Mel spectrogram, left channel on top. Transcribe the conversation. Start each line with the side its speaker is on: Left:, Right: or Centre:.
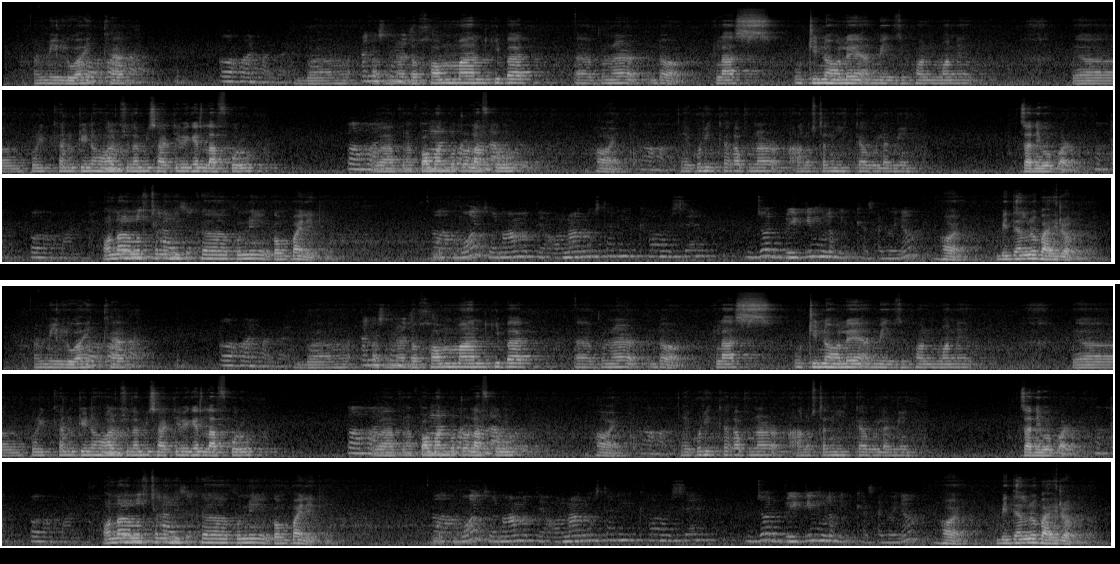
Right: আমি লোৱা শিক্ষা
Left: অ হয় হয় অ হয় হয় হয়
Right: বা
Left: আনুষ্ঠানিক
Right: আপোনাৰ দশমমান
Left: শিক্ষা বুলি কোৱা
Right: কিবাত আপোনাৰ দ ক্লাছ উত্তীৰ্ণ হ'লে আমি যিখন মানে আ পৰীক্ষাত উত্তীৰ্ণ
Left: হয়
Right: হোৱাৰ পিছত আমি চা টিফিকেট লাভ কৰোঁ।
Left: অ হয়
Right: বা
Left: আমি
Right: আপোনাক প্ৰমাণ পত্ৰ লাভ কৰোঁ,
Left: কৰো
Right: হয়
Left: অ হয়
Right: সেইবোৰ শিক্ষাক আপোনাৰ আনুষ্ঠানিক শিক্ষা বুলি আমি জানিব পাৰোঁ।
Left: অ অ হয়।
Right: অনা
Left: সেই
Right: - আনুষ্ঠানিক
Left: শিক্ষাৰ
Right: শিক্ষা আপুনি গম পায় নেকি? অলপমান
Left: আ মই জনা মতে অনা আনুষ্ঠানিক শিক্ষা হৈছে য'ত বৃত্তিমূলক শিক্ষা চাগৈ ন।
Right: হয় বিদ্যালয়ৰ বাহিৰত
Left: অ'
